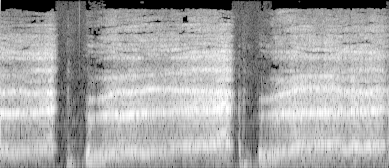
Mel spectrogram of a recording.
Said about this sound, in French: On a un petit cochon, là, tu vois, là. Il est sympa et tout, mais tout le temps en train de... Il est méchant.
